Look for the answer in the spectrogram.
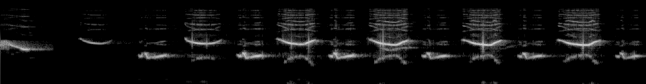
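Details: Song of a Venezuelan troupial, used for teaching birds and attracting others. It opens with a long downslurred whistle, then settles into ringing two-part phrases, a low whistle answered by a higher curved note, roughly once per second.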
